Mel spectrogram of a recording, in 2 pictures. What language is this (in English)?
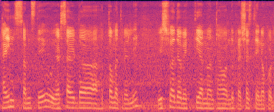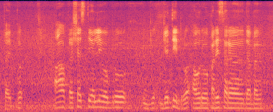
Kannada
